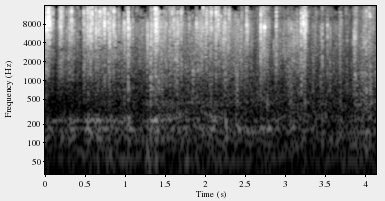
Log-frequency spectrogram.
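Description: Long acrylic nails scratch and grip the surface of a hollow, empty handbag covered in small dried coconut shell chips, with the hands also touching its wooden bead handle. The result is a continuous, bright, crinkly scraping full of quick, dry clicks and almost no low end.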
